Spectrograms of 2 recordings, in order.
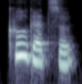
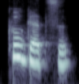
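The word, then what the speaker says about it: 九月: September, Kugatsu, bukan Q, melainkan Ku. Kugatsu.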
